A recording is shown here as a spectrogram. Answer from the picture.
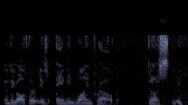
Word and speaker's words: Weintraub: The book is called Yoga for Depression, and the author is Amy Weintraub. Did I pronounce that correctly?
